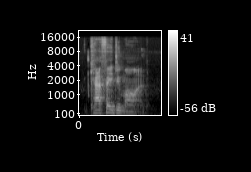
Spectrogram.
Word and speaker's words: Café du Monde: Café du Monde.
